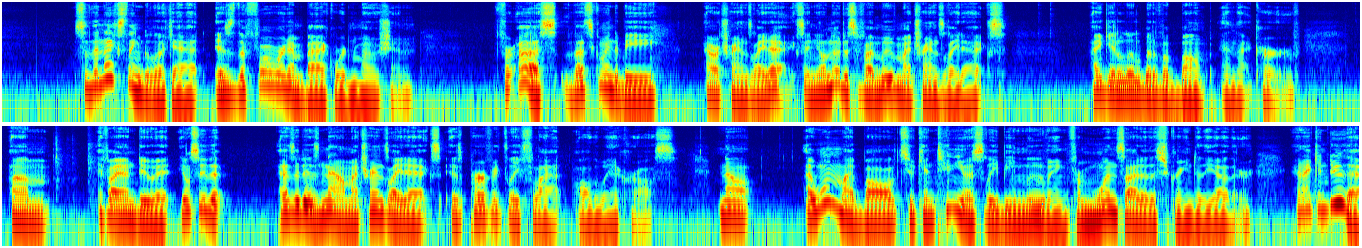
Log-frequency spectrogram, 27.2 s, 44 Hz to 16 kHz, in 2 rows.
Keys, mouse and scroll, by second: 5.6 click, 10.3 click, 14.0 ctrl+z, 26.8 click.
